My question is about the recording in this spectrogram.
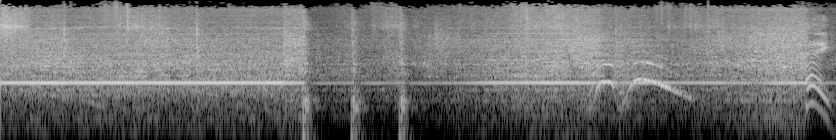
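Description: Vacuum cleaner with a long hose and floor wand running on a rug, a steady whine over a rushing hiss. The sound breaks off about four seconds in, with three low thumps, and builds back up a couple of seconds later.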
